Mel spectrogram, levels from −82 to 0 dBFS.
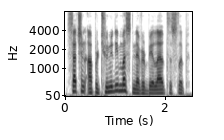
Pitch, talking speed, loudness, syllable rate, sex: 145 Hz, 210 wpm, -18 LUFS, 6.7 syllables/s, male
